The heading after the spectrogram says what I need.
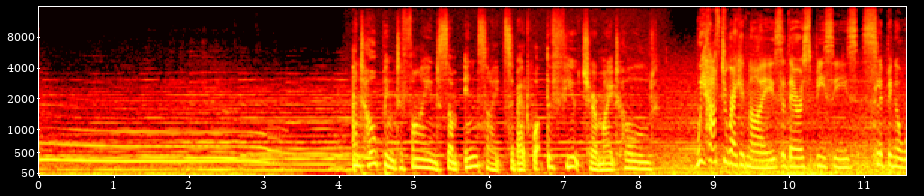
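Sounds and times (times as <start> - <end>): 
wolf howling: 0.0 - 4.2
speech: 4.4 - 11.5.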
